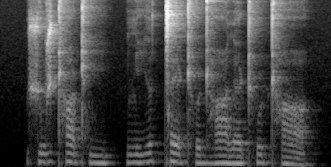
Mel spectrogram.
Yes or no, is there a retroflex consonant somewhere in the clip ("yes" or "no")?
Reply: yes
